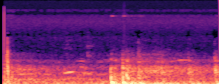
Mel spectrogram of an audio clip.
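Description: Aerial fireworks going off: two deep booms in quick succession about a second in, with a low rumble rolling on briefly after.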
